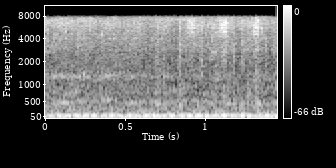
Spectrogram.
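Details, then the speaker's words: Hyundai Aura CNG idling with uneven, lumpy hunting and blinking check-engine light, no scan codes: cylinder 4 dead, its spark plug black and ignition coil getting no current; replacing the coil made the engine silent with no misfire. "चार number cylinder काम नहीं कर रहा बिल्कुल भी देख सकते हैं फ्रेंड्स इंजन हमारा स्टार्ट है चार नंबर कॉइल है जो यह इसमें करंट नहीं आ रहा है"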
